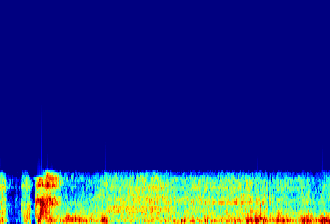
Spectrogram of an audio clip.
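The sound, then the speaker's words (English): A truck engine idles steadily outdoors, a continuous rumbling drone with a brief louder burst at the start, then an even, slightly fluctuating hum throughout. No one speaks. “I'm outside. I was out next to my truck.”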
